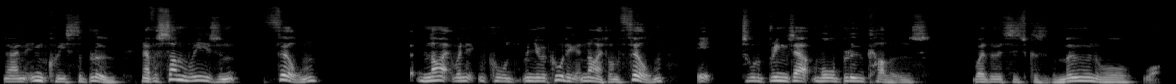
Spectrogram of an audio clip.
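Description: A middle-aged man with a cold and a fading, husky voice, talking haltingly through an informal step-by-step software tutorial and thinking aloud as he works. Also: medium pitch, expressive. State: has a cold, losing his voice. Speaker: video editing tutorial presenter.

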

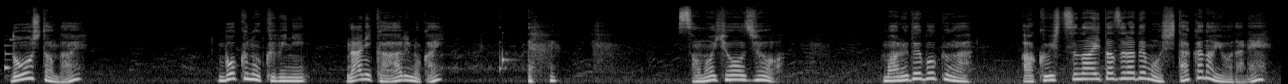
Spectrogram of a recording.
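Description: An actor playing a calm young male alchemist scholar in an anime game, measured, wry and softly teasing. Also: high-pitched, husky, heavily acted. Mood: calm, amused. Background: game music.

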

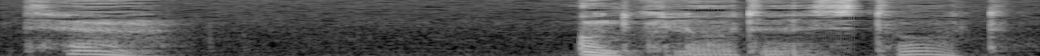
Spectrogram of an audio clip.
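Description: An actor playing a weary, wry male police detective in a conversational style for a German radio crime drama, with a rough, husky voice. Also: mid-range voice, very animated, extremely slow, exaggerated voice. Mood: weary, resigned.

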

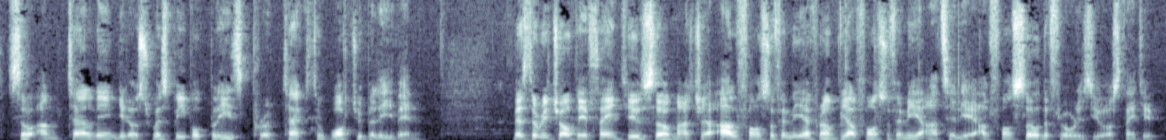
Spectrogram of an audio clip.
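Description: Low-voiced male interpreter, halting. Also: lively intonation, darkish tone. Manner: hesitant, many fillers and restarts. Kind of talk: simultaneous interpretation of a video-call talk.

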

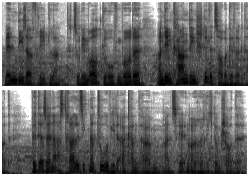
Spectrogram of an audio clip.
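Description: A man playing a genial, measured, worn-out ork fixer in a German audio drama. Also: deep voice. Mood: calm. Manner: calm, courteous. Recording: music bed behind the voice.

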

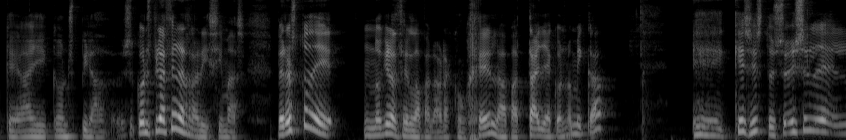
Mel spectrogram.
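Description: A man, commenting sarcastically on a video clip his home desk. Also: on the high side. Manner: sarcastic, animated, mocking. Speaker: reaction streamer. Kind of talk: casual commentary over a clip. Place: home room, indoors. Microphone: desk mic, wearing headphones.

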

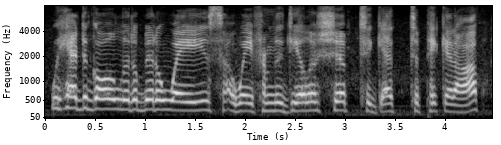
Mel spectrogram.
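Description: Higher-voiced older American woman, chatting. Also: fairly even intonation, a little fast, dark tone, highs cut off. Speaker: travel vlog host. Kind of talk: casual chat recounting a trip. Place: outdoors in open air beside a car.

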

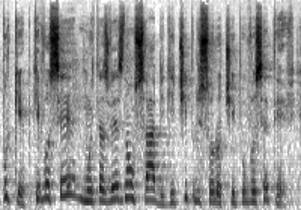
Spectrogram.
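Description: A man's voice: high voice, expressive, moderate pace, gravelly, slight background noise. A man in his fifties with a Brazilian accent, explaining as a clinic director in an interview. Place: small clinic room. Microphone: handheld interview microphone.

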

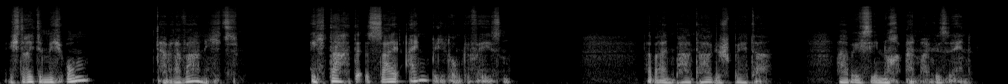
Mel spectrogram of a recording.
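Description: A man's voice: lowish voice, big pitch swings, moderate pace, long pauses, slightly rough, no echo, clean studio sound, full character voice. A man voicing a frightened, sarcastic, shaken wife in an audiobook, emotional and emphatic. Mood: shaken, confiding. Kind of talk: dramatised audiobook dialogue.

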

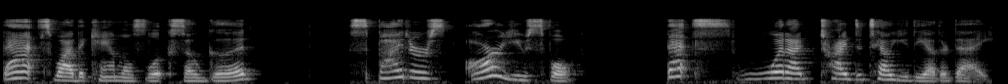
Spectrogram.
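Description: A woman reading a storybook aloud, voicing an excited male zoo worker in a raised, eager voice. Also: slow pace, few pauses. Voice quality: high, loud, eager.

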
